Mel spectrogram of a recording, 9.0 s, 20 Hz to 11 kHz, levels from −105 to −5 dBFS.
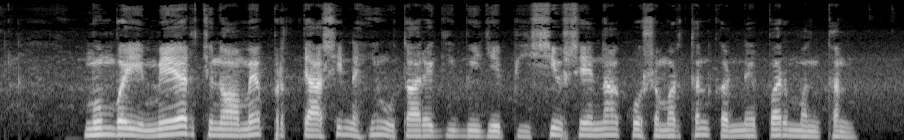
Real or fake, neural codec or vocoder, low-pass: real; none; 9.9 kHz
